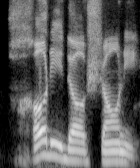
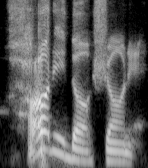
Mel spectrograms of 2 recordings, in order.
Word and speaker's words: Haudenosaunee: East Coast here, the Haudenosaunee people, and we pronounce it. If you can say this with me out there in the internet world, Haudenosaunee, right? Haudenosaunee. You say that? Haudenosaunee.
